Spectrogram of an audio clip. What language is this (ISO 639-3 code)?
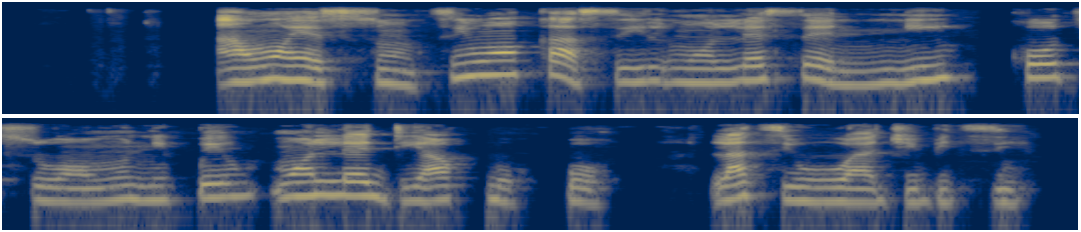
yor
